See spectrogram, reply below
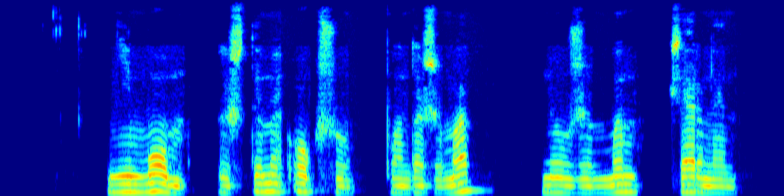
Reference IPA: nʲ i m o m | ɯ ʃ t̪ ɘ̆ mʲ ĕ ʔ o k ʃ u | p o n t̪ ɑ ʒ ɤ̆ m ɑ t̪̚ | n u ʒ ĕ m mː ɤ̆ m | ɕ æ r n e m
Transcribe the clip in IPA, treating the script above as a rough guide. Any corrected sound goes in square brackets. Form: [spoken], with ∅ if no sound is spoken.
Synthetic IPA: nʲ i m o m | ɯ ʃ t̪ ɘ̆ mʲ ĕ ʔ o k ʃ u | p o n [d̪] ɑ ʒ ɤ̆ m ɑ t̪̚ | n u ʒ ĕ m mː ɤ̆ m | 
